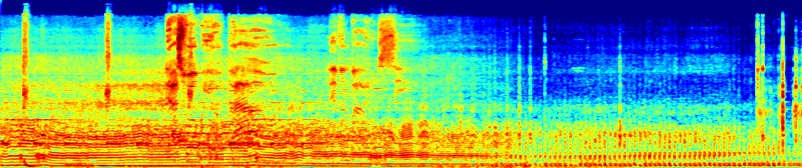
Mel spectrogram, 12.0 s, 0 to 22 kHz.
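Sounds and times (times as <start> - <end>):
vehicle engine idling: 0.0 - 12.0.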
